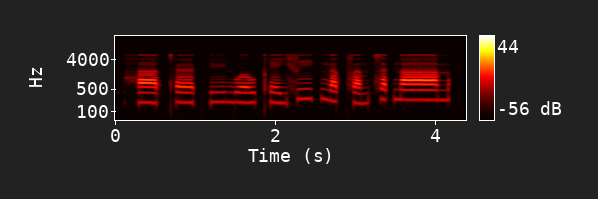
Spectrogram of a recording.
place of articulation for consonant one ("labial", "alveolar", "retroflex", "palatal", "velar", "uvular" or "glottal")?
glottal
